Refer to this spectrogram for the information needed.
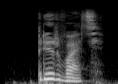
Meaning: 1. to abort, to cut short, to discontinue or suspend abruptly 2. to interrupt (a conversation, act, etc.) 3. to break off, to sever
- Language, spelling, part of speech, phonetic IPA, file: Russian, прервать, verb, [prʲɪrˈvatʲ], Ru-прервать.ogg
